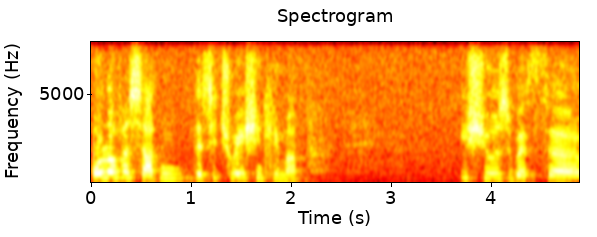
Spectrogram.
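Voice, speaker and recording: This woman has a high-pitched voice and a non-native accent. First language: not English. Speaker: toastmasters club member, healthcare provider. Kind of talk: prepared speech. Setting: club meeting with audience.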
